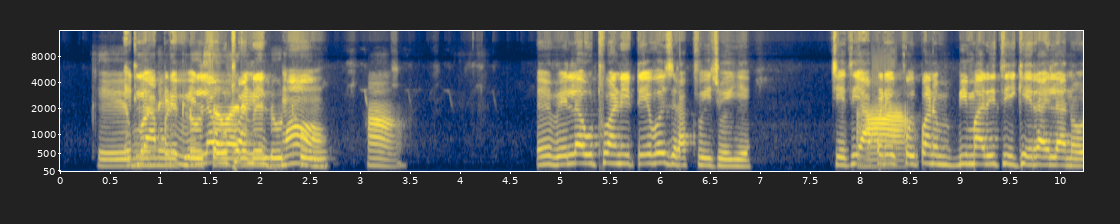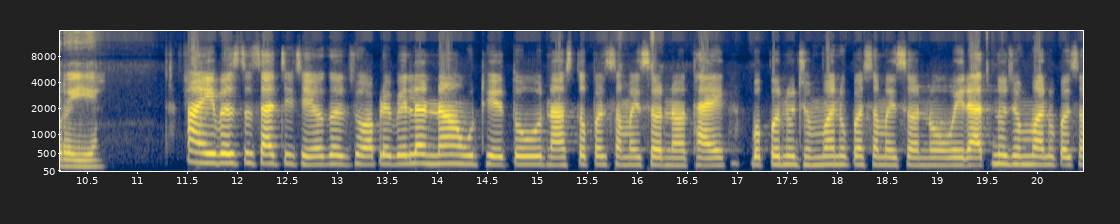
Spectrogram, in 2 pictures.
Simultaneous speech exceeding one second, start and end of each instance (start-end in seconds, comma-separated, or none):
0.7-2.5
